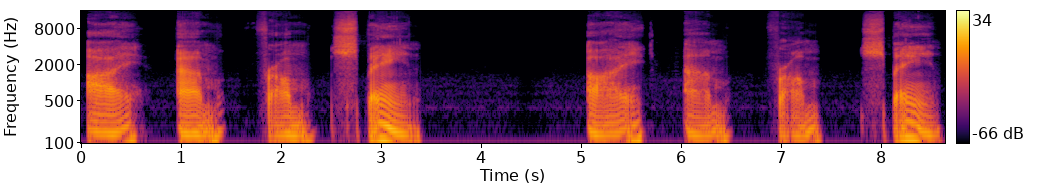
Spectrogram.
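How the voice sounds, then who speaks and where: A man reading a slow, scripted beginner English lesson, saying each short sentence twice with deliberate pauses. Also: rumbling low, animated, vocal fry, husky, no room sound, clean studio sound. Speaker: English teacher.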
